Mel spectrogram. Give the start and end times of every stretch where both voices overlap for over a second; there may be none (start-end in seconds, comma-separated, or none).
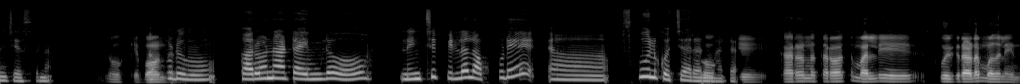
none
